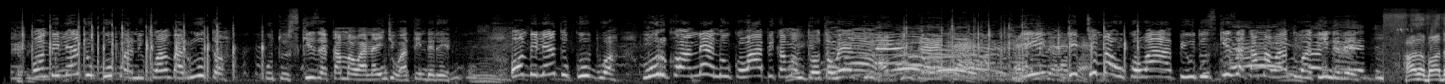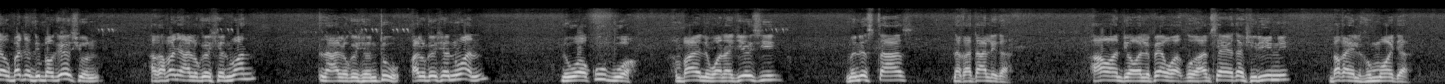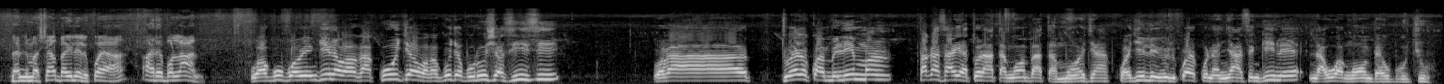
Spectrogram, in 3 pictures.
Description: Qaar ka mid ah dadka deegaanka oo cabashadooda la wadaagay warbaahinta ayaa waxaa hadaladooda ka mid ahaa.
